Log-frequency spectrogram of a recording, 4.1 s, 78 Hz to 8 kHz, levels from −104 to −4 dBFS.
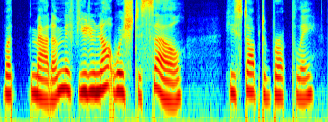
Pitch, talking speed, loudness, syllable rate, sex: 225 Hz, 175 wpm, -17 LUFS, 5.0 syllables/s, female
